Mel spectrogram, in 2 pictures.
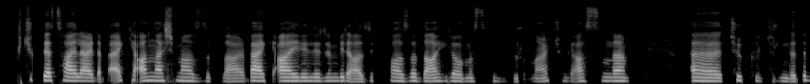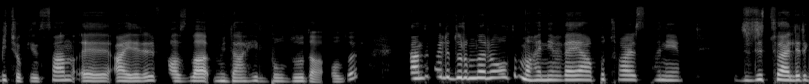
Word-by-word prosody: küçük - - -14
detaylarda 170 -3 +3
belki - - -1
anlaşmazlıklar, 165 -5 -2
belki 165 -1 +3
ailelerin 165 0 +2
birazcık 170 0 -1
fazla 165 -1 -2
dâhil 155 +2 0
olması 150 -1 -4
gibi 150 -5 -18
durumlar? 140 +2 -8
Çünkü 155 - -16
aslında, 165 +1 -2 0.6
eee, 160 -2 +3
Türk 190 -3 -6
kültüründe 145 -3 -9
de 205 - -4
birçok 160 -7 -5
insan, 195 +8 0
eee, 155 -1 +2
aileleri 160 +2 +2 0.2
fazla 160 +1 +3
müdahil 155 0 -3
bulduğu 155 +1 -2
da 145 - -3
olur. 130 - -4 0.5
Sende 280 +4 +5
böyle 325 -1 +1
durumlar 300 -1 +5
oldu 315 +3 0
mu, 230 -9 +4
hani, 200 0 +1
veya 210 -1 +4
bu 235 - -2
tarz, 215 -1 -1
hani, 195 -2 -3 0.7
ritüelleri 205 -2 +4
165 Hz, 140 wpm, -26 LUFS, 155-200 Hz, 0.7 s, Sende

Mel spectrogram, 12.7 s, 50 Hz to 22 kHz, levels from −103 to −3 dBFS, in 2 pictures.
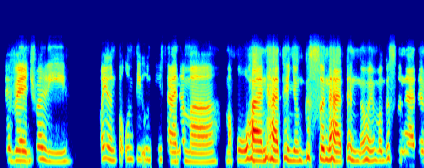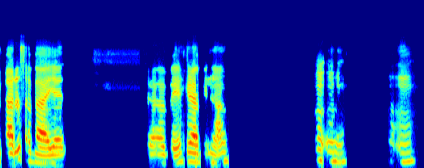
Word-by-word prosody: eventually, 230 -2 0 0.5
ayon 270 -3 0
paunti-unti 260 -1 -11
sana 220 0 0
ma 205 -1 +2 0.4
makuha 235 +2 +6
natin 255 -1 +3
yung 230 +1 -5
gusto 280 -4 +3
natin 245 +1 +3
'no? 230 +4 -2
Yung 230 0 -5
mga 230 - -8
gusto - - -16
natin 220 +1 -3
para 205 -1 +2
sa - - -9
bayan. 180 -1 0 1.2
Grabe. 190 -1 -7
Grabe 205 -2 +1
na 190 - -8
ang 215 +2 -12 1.3
Mm. 220 -4 -10 0.9
Mm. 210 +2 -13
225 Hz, 115 wpm, -22 LUFS, 205-245 Hz, 1.3 s, makuha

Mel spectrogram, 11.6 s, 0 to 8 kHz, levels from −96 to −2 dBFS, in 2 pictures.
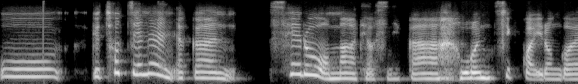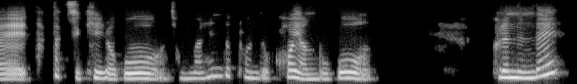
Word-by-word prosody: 어. 270 -1 0 0.3
그게 - - -3
1 405 -4 +1
째는 345 - +2
약간 215 -3 0 0.4
새로 345 -4 +2
엄마가 195 0 +2
되었으니까 185 0 -1 0.2
원칙과 210 +5 +3
이런 180 0 -2
거에 180 +1 +1 0.3
탁탁 290 -2 -7
지키려고 195 -4 0
정말 200 0 -7
핸드폰도 260 -6 -6
거의 245 +1 +1
안 180 0 -3
보고 195 -1 -1 1.2
그랬는데 235 - +2
215 Hz, 235 characters per minute, -18 LUFS, 190-270 Hz, 1.2 s, 원칙과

